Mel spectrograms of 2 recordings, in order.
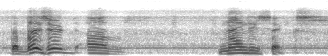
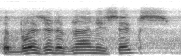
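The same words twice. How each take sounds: First: Said in the usual way. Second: Louder, declaimed like a sermon; louder proclamation. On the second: Acted. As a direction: proclaim it to the room.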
